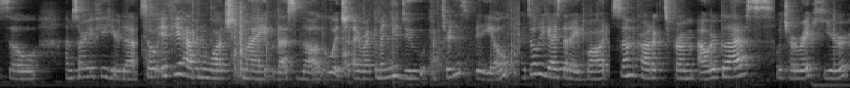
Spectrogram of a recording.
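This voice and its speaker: A woman with a high pitch and a non-native accent talks at a moderate pace with hardly any pauses and ordinary pitch variation. Noticeable background noise and audible room echo are present. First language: not English. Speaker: beauty vlogger. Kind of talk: casual chat. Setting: at home by a window. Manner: chatty.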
